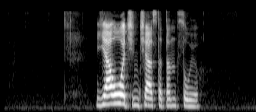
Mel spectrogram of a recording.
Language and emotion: Russian, positive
